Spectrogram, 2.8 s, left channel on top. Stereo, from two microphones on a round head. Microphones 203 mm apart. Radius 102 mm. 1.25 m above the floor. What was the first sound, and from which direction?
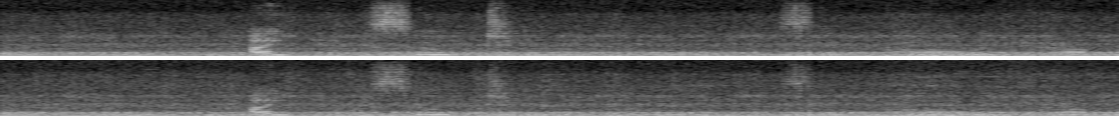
A woman speaking, 20° left (ahead or behind).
